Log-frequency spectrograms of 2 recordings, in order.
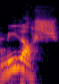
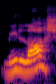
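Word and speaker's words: Miloš: Uh Milos Milos actually you want to put a H in there.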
